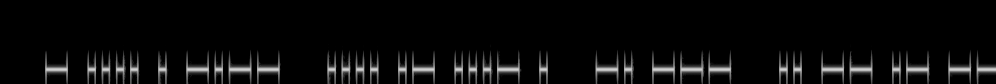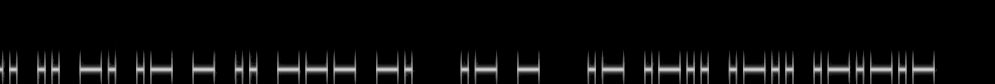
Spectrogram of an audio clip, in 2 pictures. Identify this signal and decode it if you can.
Morse code, heard as a keyed tone, about 17 wpm, 700 Hz. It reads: THEY HAVE NO IMAGINATION AT ALL.
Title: Sentences from Top 1300 Words 17wpm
